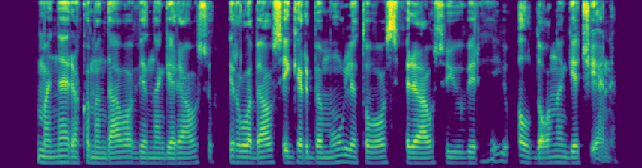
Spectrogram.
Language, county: Lithuanian, Kaunas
